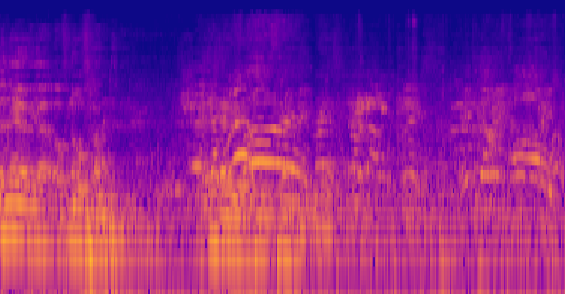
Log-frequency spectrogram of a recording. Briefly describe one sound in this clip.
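A man talks animatedly into a microphone, heard over loudspeakers in a large hall.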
